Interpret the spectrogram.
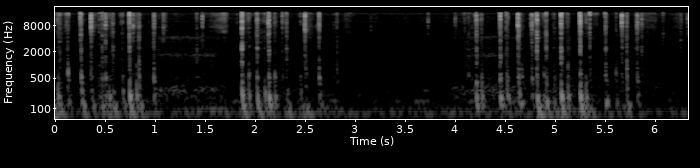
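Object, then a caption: Plastic chiclet laptop keyboard. Both hands tap with fingertips and short nails on the plastic chiclet keys of a backlit laptop keyboard set in a dark laptop body. Two bursts of quick, light, dry key clicks are separated by a quiet pause in the middle.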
